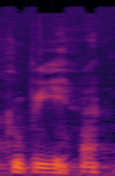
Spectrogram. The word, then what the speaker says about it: coupe: It's a coupe, but it's pronounced coupe. It looks spelled coupe, but it's coupe, C-O-U-P. So that's the way a lot of languages are. There's a letter there, but it's silent.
